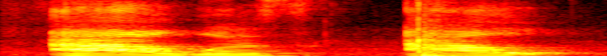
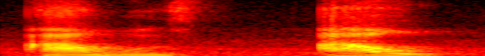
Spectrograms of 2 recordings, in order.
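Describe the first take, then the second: First: Slow, much louder repeat; loud drawn-out emphasis. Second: Said in the usual way. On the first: Real, not acted. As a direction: stretch it out and hit it hard. Repeats the line for effect.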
